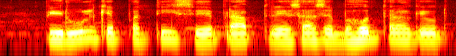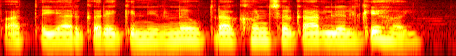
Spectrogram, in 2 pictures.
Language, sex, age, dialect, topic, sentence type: Magahi, male, 18-24, Central/Standard, agriculture, statement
